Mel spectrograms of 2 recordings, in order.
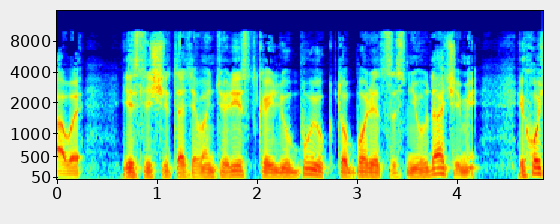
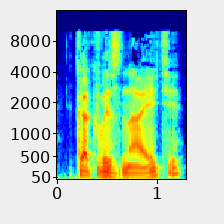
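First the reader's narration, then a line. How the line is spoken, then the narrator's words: Calm. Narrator (Russian): спокойно продолжала она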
